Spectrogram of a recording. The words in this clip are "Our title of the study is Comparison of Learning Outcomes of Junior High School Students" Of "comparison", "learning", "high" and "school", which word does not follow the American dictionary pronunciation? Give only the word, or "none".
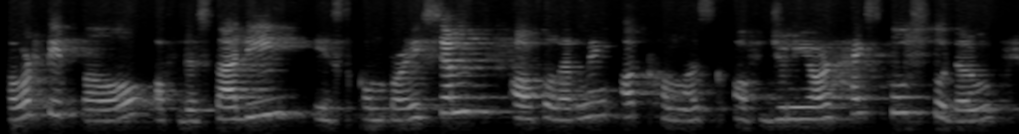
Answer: comparison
